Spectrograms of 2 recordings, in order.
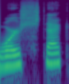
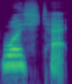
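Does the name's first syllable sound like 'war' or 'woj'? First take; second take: war; woj. First: The first syllable sounds like 'war'. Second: The first syllable sounds like 'woj'. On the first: The speaker calls it wrong. "I was mispronouncing the Syrian bear's name. I kept saying" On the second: The speaker calls it right. "His name is Wojtek. So, not war, Woj"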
